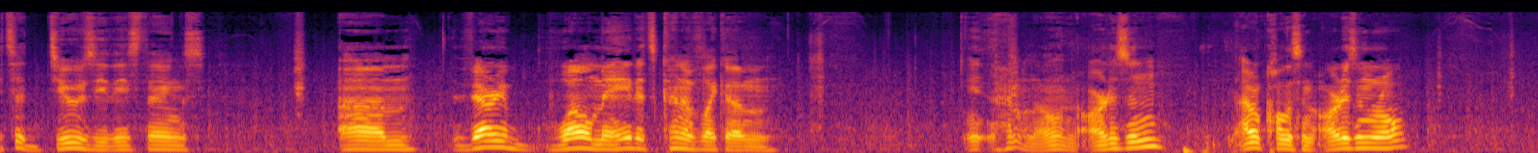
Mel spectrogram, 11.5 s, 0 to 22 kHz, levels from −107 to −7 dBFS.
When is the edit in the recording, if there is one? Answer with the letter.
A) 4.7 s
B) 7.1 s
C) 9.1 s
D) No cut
D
